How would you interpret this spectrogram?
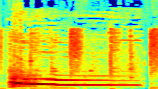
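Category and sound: animal, dog barking and howling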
